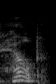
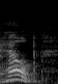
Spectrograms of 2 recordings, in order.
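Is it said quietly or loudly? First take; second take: quietly; loudly. First: It is said quietly. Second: It is said loudly.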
